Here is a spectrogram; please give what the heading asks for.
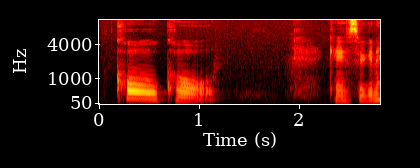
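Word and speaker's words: こうこう: it with the o's it's ko uh but pronounced coco okay so you're going to have to make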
